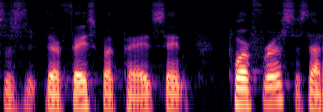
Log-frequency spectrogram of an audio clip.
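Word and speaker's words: Porphyrius: Perus. Is that how you say it correctly? St. Purious Orthodox Church.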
